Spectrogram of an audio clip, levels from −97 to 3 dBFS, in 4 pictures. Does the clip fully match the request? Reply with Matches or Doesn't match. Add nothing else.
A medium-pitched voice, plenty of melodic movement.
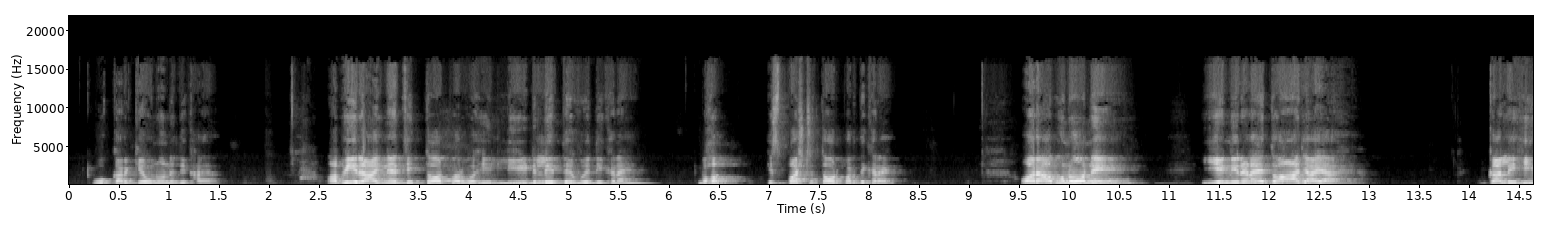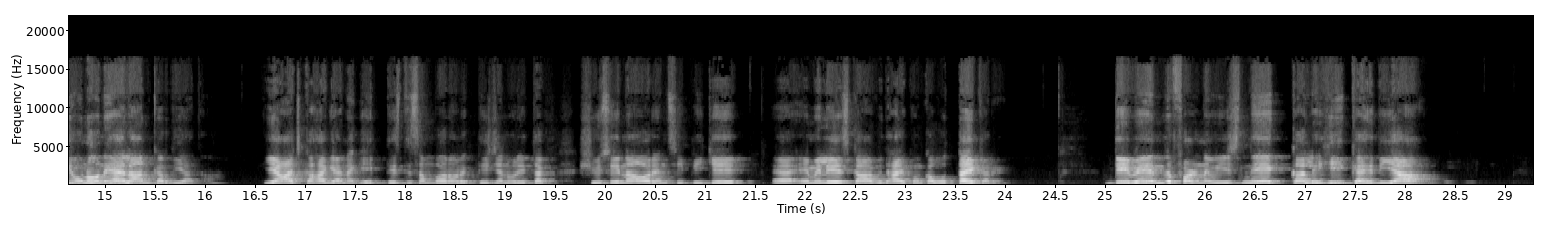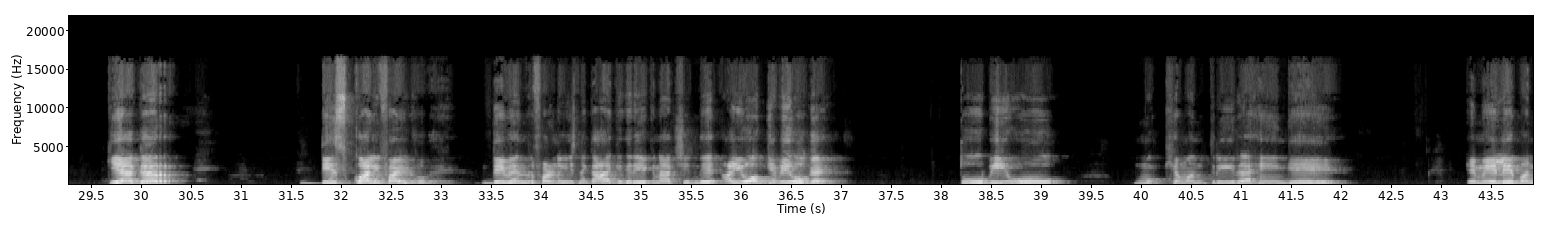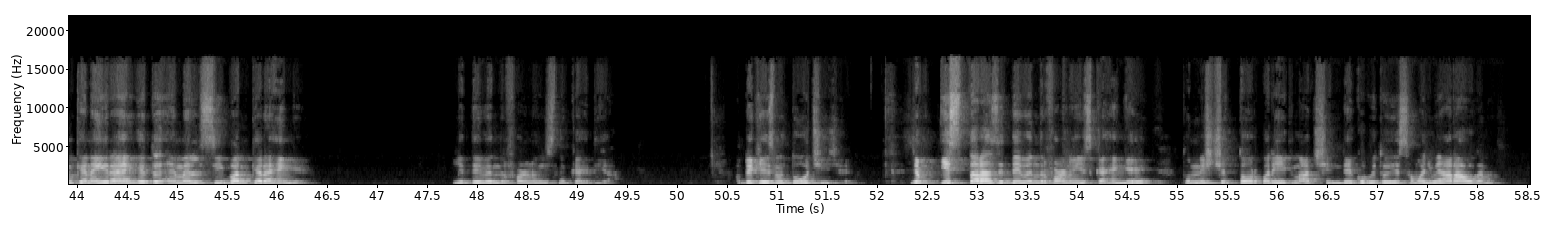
Matches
